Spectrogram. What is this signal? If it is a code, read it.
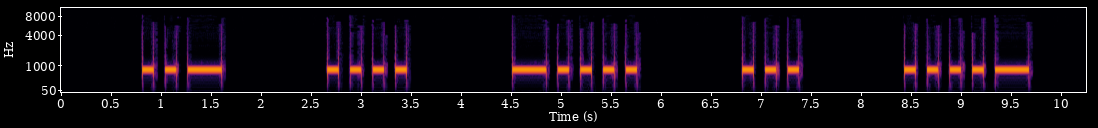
Morse code, heard as a keyed tone, about 10 wpm, spaced as for 6 wpm, 800 Hz. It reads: UH6S4
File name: LEZIONI / 9 286 ws 10wpm 4032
